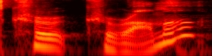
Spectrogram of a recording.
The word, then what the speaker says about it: Kurama: have Fox and spirit no it's Kurama Karama oh is it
